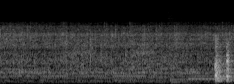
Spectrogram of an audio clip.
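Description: Spice paste sizzles in hot oil for a fish-head and cabbage curry made with katla fish head, a steady soft frying hiss with a couple of brief stirring knocks near the end.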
